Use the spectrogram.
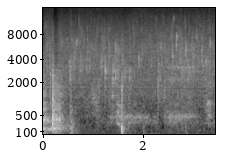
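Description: Onions and garlic frying in a pan for plov, a steady close sizzle with a few sharp clatters and stirring knocks throughout.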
